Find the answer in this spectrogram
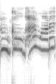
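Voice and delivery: greedy, gold-lusting voice.

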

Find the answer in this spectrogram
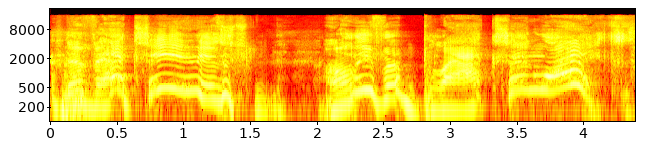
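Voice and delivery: high-pitched, drawn-out, swooping voice. Doing an impression of RFK after the others ask for it. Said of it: "now do R F K".

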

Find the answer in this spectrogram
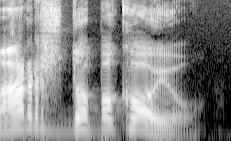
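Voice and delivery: very loud, high-pitched, forceful shout. A father answers his son's outburst, shouting. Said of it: "Krzyknął tata".

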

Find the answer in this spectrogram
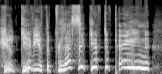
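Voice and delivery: very high, loud shrieking monster voice. Game master voicing an attacking enemy to a player, screaming. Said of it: "He screams".

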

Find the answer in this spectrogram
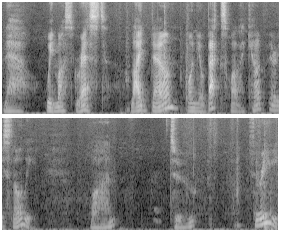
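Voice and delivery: soft, hushed whisper. A narrator reads Miss Rabbit's words to the children, in a soft whisper. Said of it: "lowers her voice and whispers softly".

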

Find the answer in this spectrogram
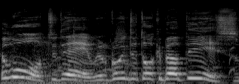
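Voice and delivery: put-on loud, high Russian Eastern European accent. Imitating how he used to address the class: russian eastern european accent. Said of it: "like Russian, Eastern accent".

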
